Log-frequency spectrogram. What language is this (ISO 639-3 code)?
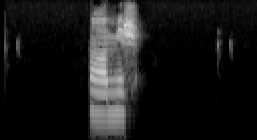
tur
